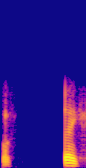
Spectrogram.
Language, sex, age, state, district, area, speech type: Kannada, male, 18-30, Karnataka, Shimoga, rural, conversation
